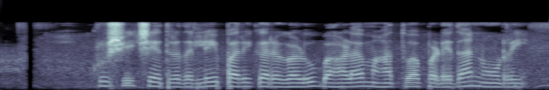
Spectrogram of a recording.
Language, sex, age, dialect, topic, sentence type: Kannada, female, 36-40, Central, agriculture, question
